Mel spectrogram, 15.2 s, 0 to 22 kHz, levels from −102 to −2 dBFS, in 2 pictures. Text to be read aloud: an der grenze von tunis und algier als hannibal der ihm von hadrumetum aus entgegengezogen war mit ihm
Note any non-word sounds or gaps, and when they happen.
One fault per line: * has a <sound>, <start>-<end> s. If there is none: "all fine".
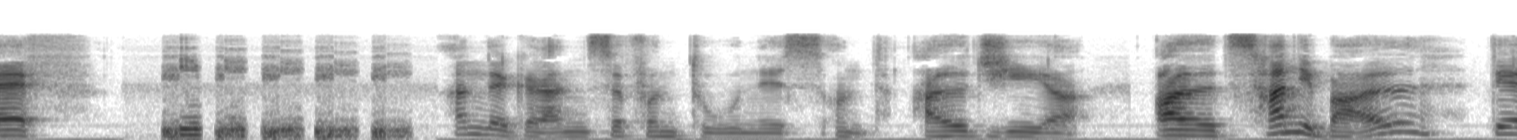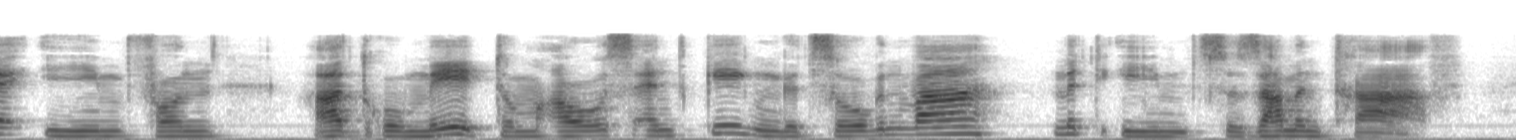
* has a laugh, 0.8-2.1 s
